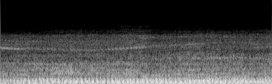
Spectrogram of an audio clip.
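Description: A Yamaha R15 motorcycle rides through traffic, its engine holding a loud, steady drone with wind rush and no one speaking.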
